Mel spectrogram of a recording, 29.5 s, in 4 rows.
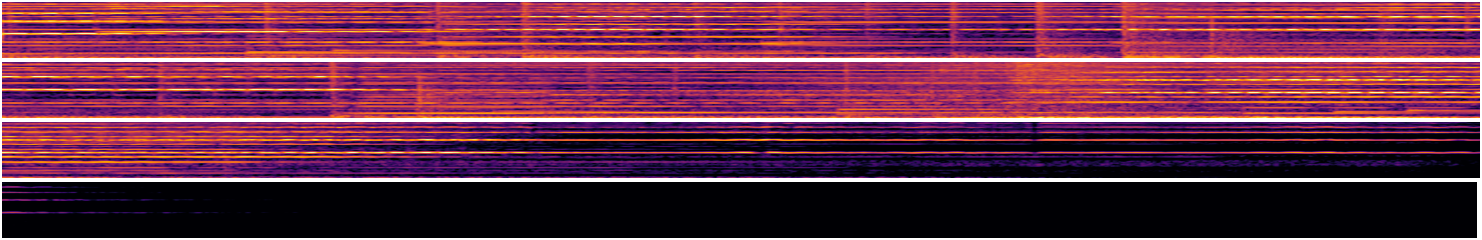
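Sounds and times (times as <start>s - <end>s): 
intimate violin reverie: 0.0s - 22.8s.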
